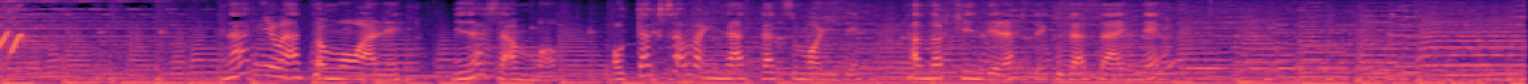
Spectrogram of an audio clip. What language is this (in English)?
Japanese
